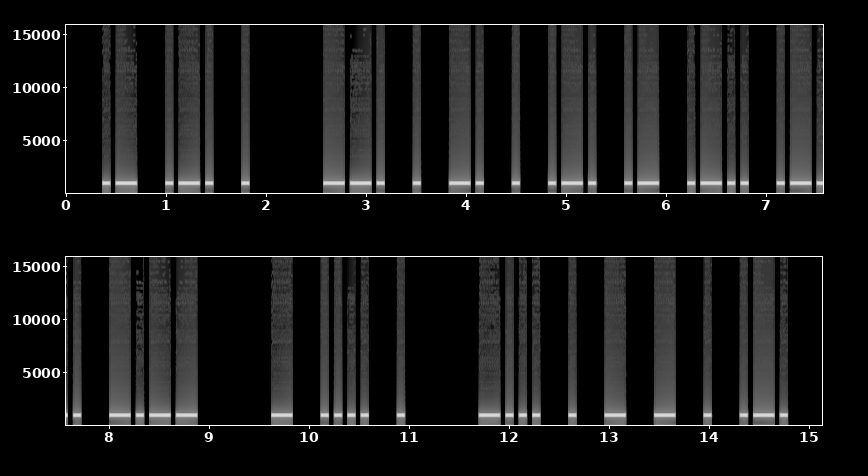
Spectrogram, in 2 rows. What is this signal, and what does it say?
Morse code, heard as a keyed tone, about 18 wpm, spaced as for 15 wpm, 1000 Hz. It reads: ARE GENERALLY THE BETTER
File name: qotdfiles / 15wpm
